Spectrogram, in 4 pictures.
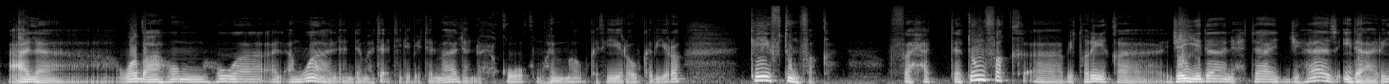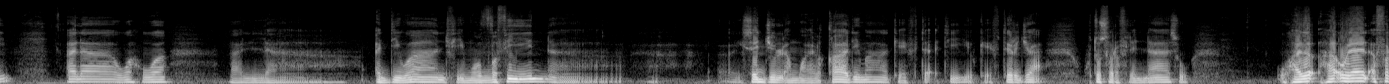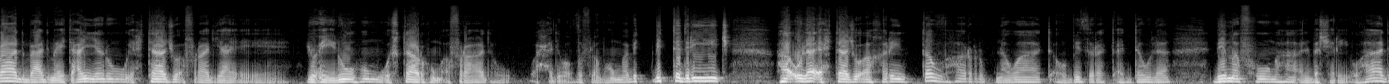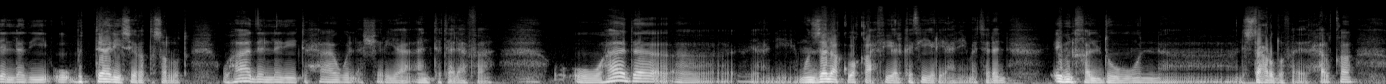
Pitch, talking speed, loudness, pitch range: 110 Hz, 95 wpm, -14 LUFS, 95-125 Hz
